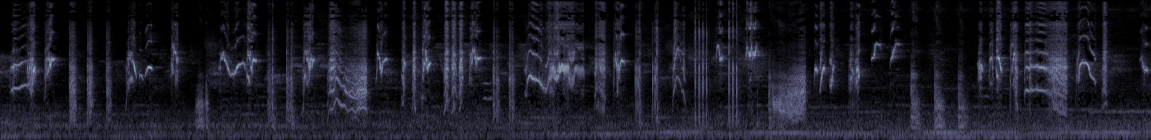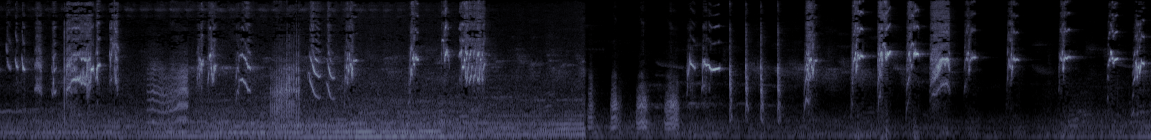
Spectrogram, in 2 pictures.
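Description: Young male Javan myna calling and singing: a rapid, continuous stream of harsh squawks, chatters and short whistled notes with brief pauses. A low hum runs underneath through the middle and stops suddenly about two-thirds of the way in.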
